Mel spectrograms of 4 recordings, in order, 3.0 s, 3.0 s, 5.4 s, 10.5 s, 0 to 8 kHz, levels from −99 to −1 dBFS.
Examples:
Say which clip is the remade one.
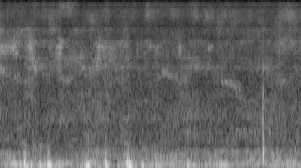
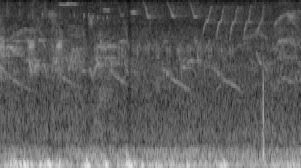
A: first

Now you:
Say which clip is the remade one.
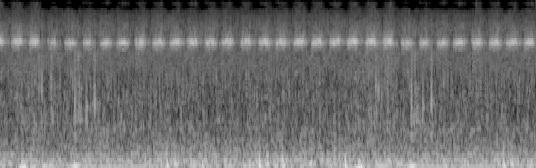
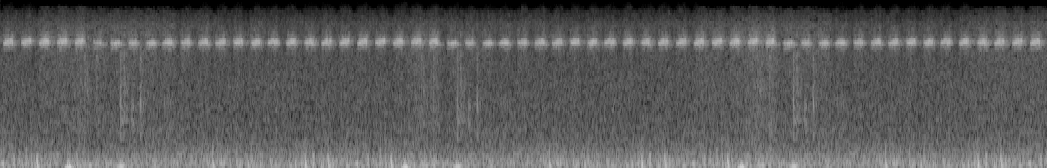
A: first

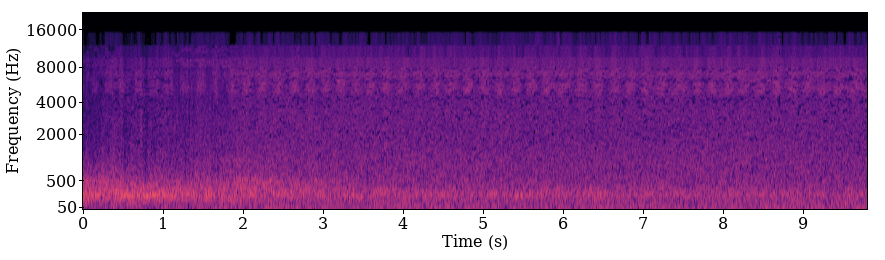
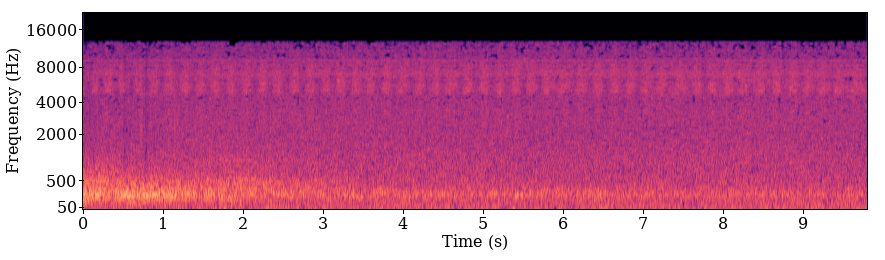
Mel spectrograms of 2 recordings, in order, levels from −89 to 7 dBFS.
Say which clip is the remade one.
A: second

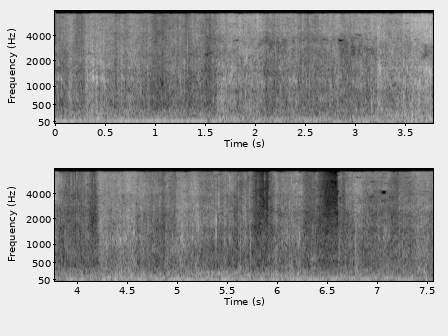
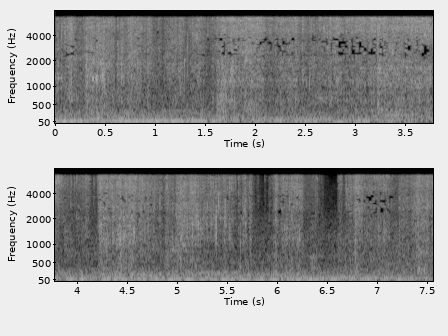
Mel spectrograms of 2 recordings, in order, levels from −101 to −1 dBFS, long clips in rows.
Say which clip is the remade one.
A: first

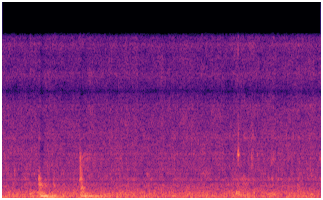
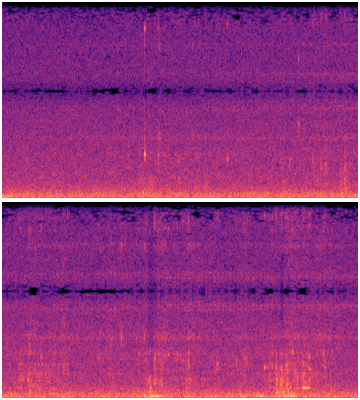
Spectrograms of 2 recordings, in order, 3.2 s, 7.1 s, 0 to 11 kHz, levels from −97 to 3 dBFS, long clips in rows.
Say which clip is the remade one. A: first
